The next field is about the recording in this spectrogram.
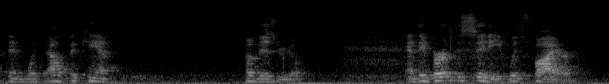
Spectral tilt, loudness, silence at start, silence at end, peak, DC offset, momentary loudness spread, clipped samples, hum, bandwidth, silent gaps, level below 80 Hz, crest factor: -5.5 dB/octave; -37 LUFS; 0 s; 0 s; -20 dBFS; under 0.1%; 24 LU; under 0.1%; none; 16.5 kHz; none; -52 dBFS; 20 dB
